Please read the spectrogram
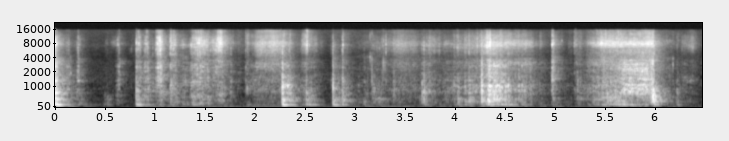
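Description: Scissor blade scraping and slitting the packing tape along the seam of a cardboard shipping box, with hands rubbing and pressing the cardboard. It is a run of irregular rasping strokes and knocks, the longest near the end.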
